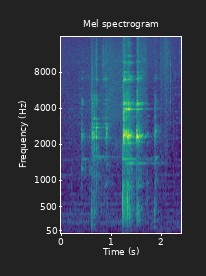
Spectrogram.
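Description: Plate-loaded metal dumbbells clinking as they are set down on the floor after a set: a few light clinks, then a louder metallic clank about a second and a quarter in that rings on briefly.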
